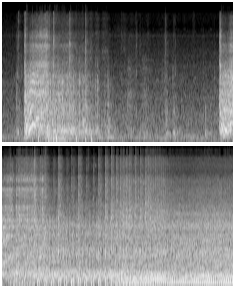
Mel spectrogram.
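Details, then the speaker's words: Scotts lawn tractor after repairs, started before the blades are engaged: it catches quickly, dips, then runs steady and even with no surging or popping. Normal running. "Sounds good. No surging, no popping."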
